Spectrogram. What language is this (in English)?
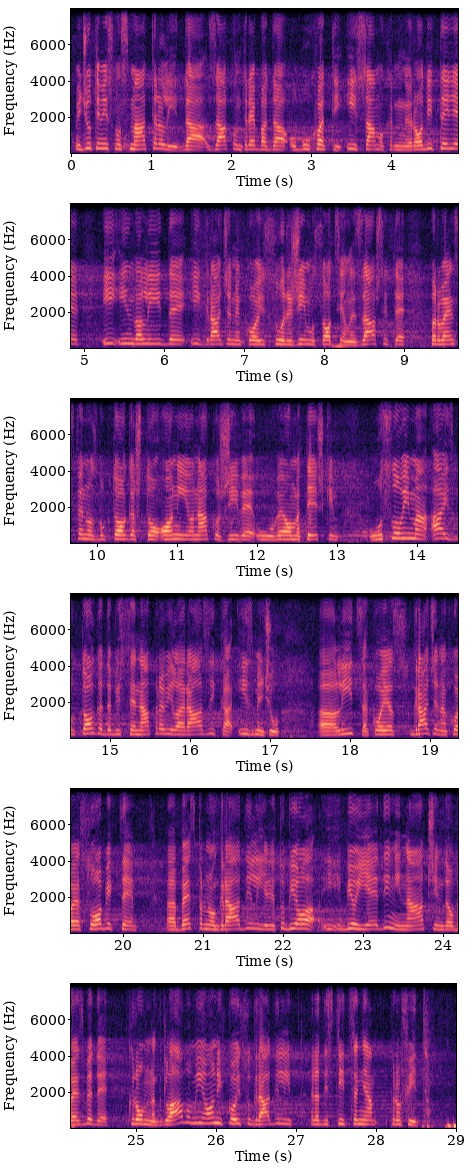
Serbian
